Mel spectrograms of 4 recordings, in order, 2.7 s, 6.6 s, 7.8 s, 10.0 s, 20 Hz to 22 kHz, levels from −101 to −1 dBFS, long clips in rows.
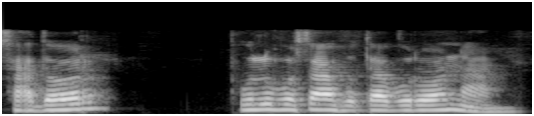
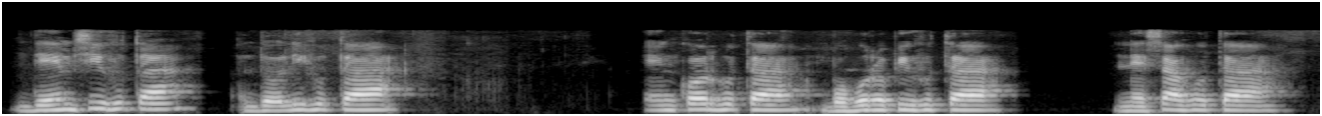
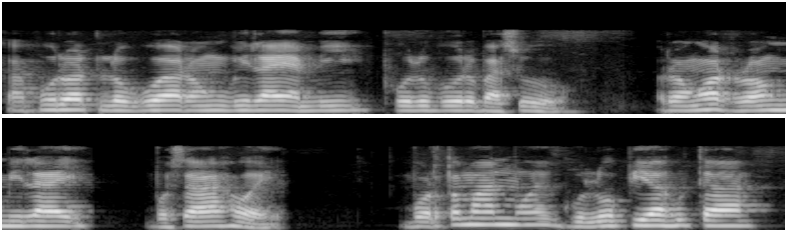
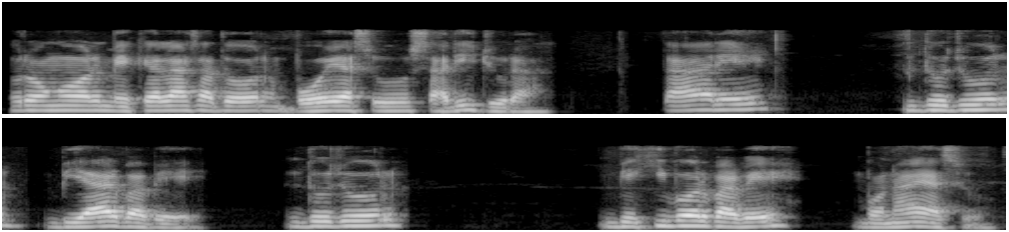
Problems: none marked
